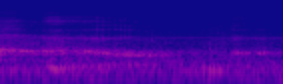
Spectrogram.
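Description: Near silence: faint room tone, with the last of a man's voice fading out in the reverberation just as it begins.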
